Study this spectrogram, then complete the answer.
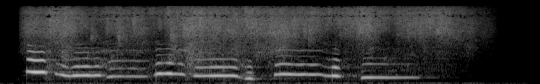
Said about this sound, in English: Stella has a shower.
